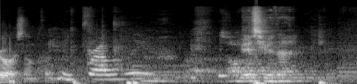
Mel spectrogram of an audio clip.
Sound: heartbeat slows

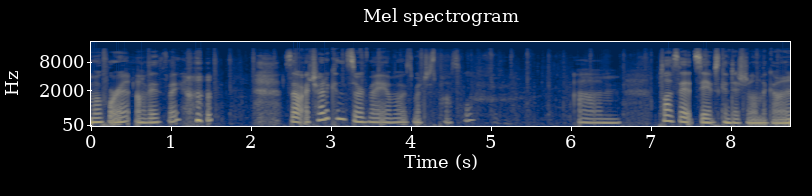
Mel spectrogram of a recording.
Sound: giggles

